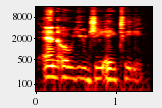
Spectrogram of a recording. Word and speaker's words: nougat: There was even a stand that had all different flavors of nouga. N O U G- A T. Nouga. I don't know. Nougat, as how we Americans say it.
